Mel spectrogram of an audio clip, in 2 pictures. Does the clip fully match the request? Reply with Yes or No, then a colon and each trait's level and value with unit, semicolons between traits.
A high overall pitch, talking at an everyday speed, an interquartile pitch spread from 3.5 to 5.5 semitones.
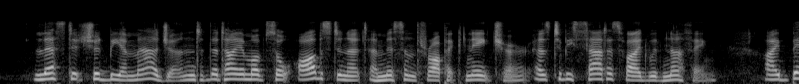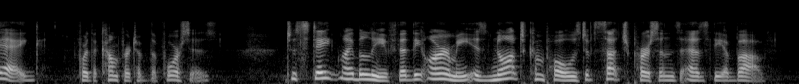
Yes: high, 215 Hz; average, 165 wpm; average, 3.8 semitones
